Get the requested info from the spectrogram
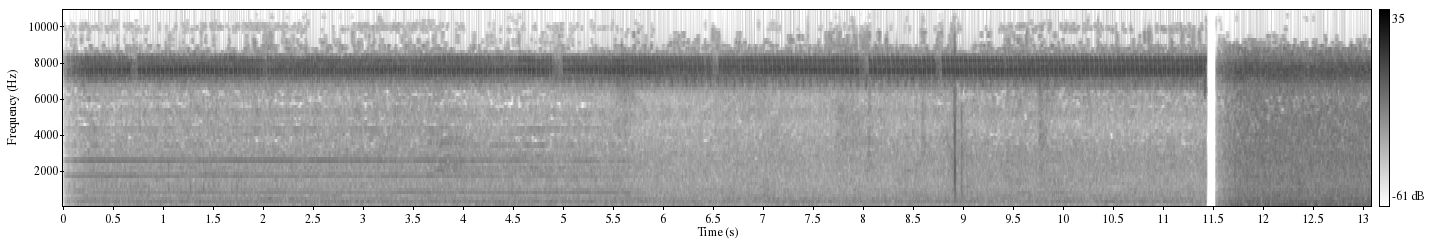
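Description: Night insects trilling steadily in one continuous high-pitched drone. About eleven and a half seconds in, the sound cuts and a louder low rumble from a train standing at the platform takes over.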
